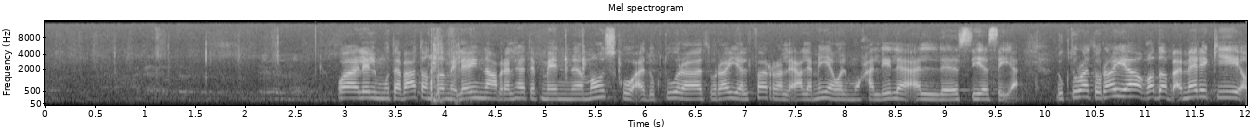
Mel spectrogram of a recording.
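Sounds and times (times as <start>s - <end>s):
faint murmur of voices: 0.0s - 5.4s.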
